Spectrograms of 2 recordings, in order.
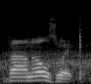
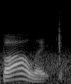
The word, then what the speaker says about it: Barnoldswick: Garmin to take us to barnoldswick or as the locals say balik another route but let's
